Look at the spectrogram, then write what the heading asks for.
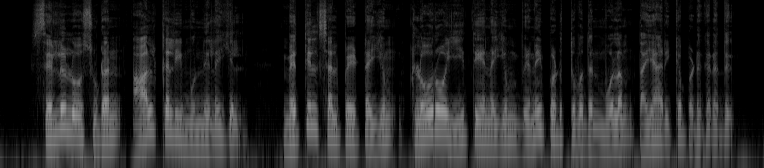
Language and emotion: Tamil, neutral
